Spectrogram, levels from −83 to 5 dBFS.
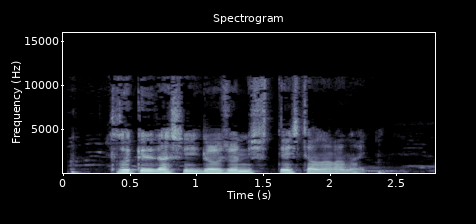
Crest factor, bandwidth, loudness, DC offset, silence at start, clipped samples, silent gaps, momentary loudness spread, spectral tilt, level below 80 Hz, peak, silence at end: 16 dB; 11.5 kHz; -18 LUFS; under 0.1%; 0.05 s; under 0.1%; none; 13 LU; -5.5 dB/octave; -52 dBFS; -4 dBFS; 0.35 s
